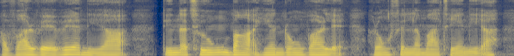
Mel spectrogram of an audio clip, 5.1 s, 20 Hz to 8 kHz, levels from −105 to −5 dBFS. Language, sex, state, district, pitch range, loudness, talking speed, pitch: Mizo, male, Mizoram, Aizawl, 100-110 Hz, -20 LUFS, 245 wpm, 100 Hz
